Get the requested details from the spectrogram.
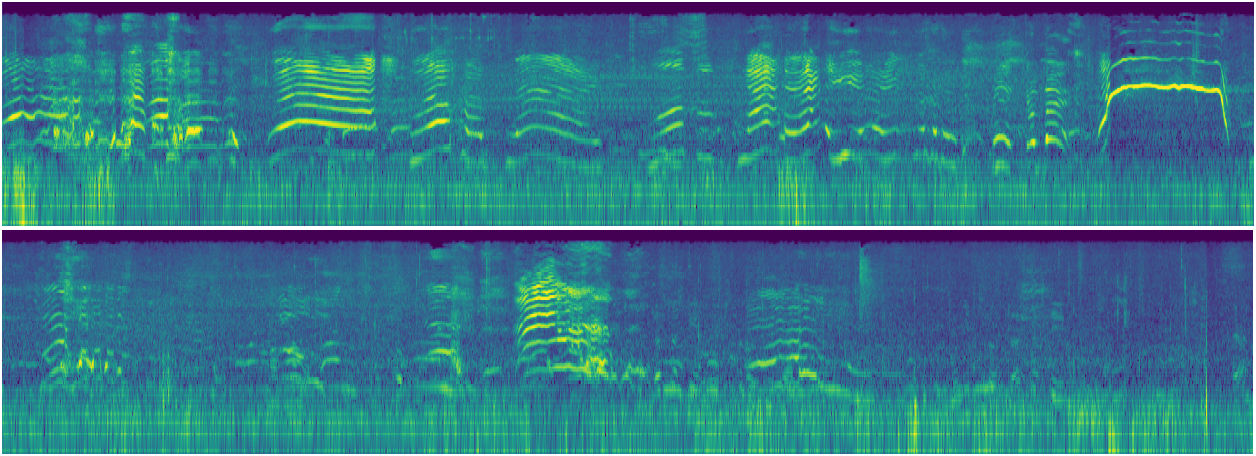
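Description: Young children squeal and shout with excitement.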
